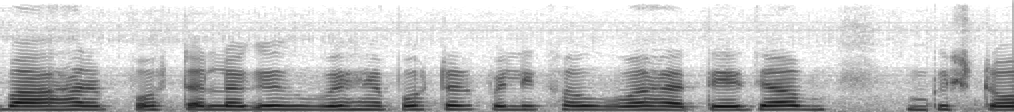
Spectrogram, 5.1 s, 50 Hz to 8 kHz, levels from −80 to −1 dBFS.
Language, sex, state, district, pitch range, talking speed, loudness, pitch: Hindi, female, Jharkhand, Garhwa, 245-260 Hz, 140 wpm, -16 LUFS, 255 Hz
